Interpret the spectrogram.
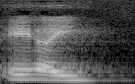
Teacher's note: कंठ तालु के अंतर्गत दो ही वर्ण आते हैं, ए आई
